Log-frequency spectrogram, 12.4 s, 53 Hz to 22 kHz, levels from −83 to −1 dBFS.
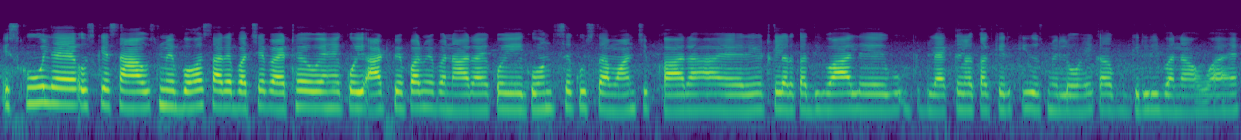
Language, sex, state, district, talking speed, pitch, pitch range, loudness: Hindi, female, Bihar, Kishanganj, 200 wpm, 200 Hz, 195-215 Hz, -17 LUFS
